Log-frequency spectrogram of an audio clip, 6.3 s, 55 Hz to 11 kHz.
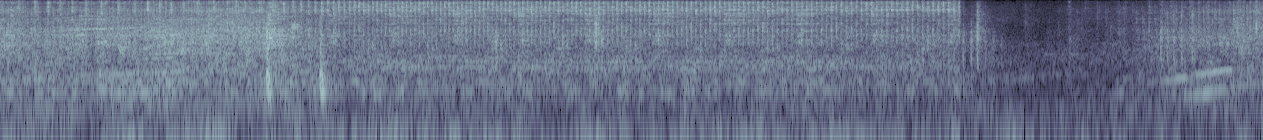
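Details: Mahle ebikemotion X35 rear hub motor on a Ribble CGR AL e, ridden on all power settings and climbs up to 12%: soft hissy hum with faint rising whine and light freewheel ticking — normal running noise.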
